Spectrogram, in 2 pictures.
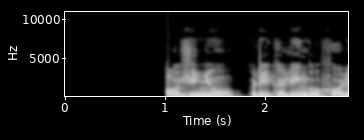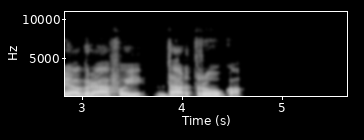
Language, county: Lithuanian, Vilnius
